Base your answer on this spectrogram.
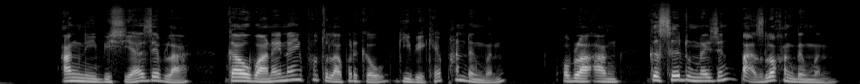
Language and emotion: Bodo, happy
